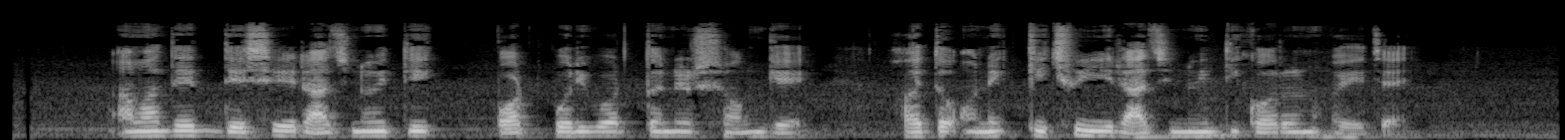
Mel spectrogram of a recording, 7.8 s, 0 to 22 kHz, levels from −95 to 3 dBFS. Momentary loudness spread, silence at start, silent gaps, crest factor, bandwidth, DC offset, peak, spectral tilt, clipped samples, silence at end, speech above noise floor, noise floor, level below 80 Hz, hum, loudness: 8 LU; 0.55 s; none; 20 dB; 11 kHz; under 0.1%; -6 dBFS; -5 dB/octave; under 0.1%; 0.8 s; 30 dB; -55 dBFS; -64 dBFS; none; -25 LUFS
